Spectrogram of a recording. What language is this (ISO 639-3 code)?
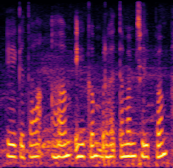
san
